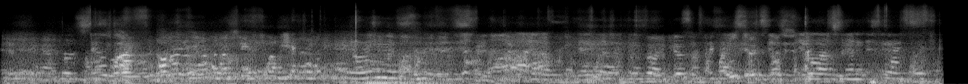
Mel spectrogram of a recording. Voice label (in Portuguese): pessoas a falar umas com, dialogue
